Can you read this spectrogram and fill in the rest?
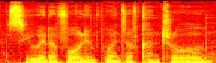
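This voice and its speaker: Hoarse man, low voice, flat tone, casual trading commentary, many fillers. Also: normal speed. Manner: relaxed, thinking aloud with many fillers. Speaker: trading livestreamer.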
